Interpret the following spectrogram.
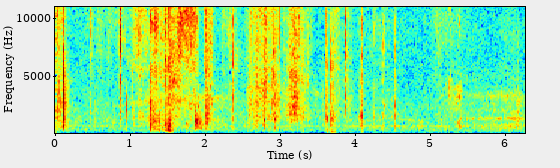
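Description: Pages of a picture book being turned by hand: soft paper rustling with a few light brushes and taps, the louder ones in the first half.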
